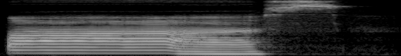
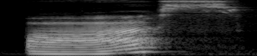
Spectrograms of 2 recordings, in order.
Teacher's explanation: Boss, except we're going to go down, up, so it's boss.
